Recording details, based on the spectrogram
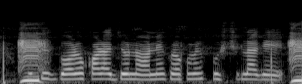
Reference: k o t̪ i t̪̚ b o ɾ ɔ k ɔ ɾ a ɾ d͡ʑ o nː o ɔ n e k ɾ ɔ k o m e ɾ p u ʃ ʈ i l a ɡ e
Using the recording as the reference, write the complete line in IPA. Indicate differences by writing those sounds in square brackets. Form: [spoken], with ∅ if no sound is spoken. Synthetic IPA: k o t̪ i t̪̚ b [ɔ] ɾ [o] k ɔ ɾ a ɾ d͡ʑ o nː o ɔ n e k ɾ ɔ k o m e ɾ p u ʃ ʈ i l a ɡ e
